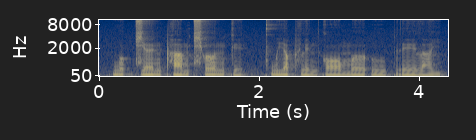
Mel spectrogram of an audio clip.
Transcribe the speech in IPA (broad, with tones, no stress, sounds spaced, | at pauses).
w o˦˥ k̚ t͡ɕ ɛː˦˥ ŋ pʰ a˦˥ m t͡ɕʰ ɤː˥˩ n k e˨˩ k̚ | kʰ w i˦˥ a̯ pʰ l e˨˩ n k ɔː˧ m ɤː˧ ʔ uː˨˩ p r eː˧ l a˧ j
